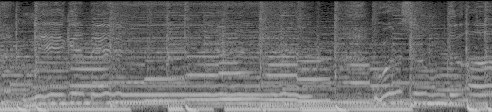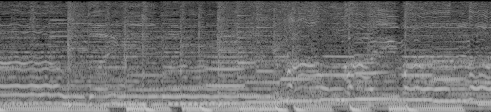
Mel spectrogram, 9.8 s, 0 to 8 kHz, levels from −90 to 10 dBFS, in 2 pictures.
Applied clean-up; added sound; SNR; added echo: none; Wind instrument, woodwind instrument; 6 dB; none.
